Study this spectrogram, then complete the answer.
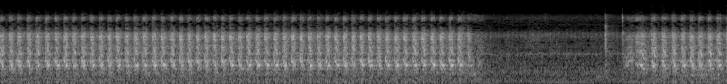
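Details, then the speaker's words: Honda CBR600 F4i non-runner, accident-damaged and unused for years, after injector cleaning with cleaner and fresh fuel: steady fast cranking, three or four beats a second, stops and resumes without catching. No pump whir before cranking; owner suspects no fuel delivery, pump possibly in tank. "it's possibly in the tank i don't hear it prime or anything"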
